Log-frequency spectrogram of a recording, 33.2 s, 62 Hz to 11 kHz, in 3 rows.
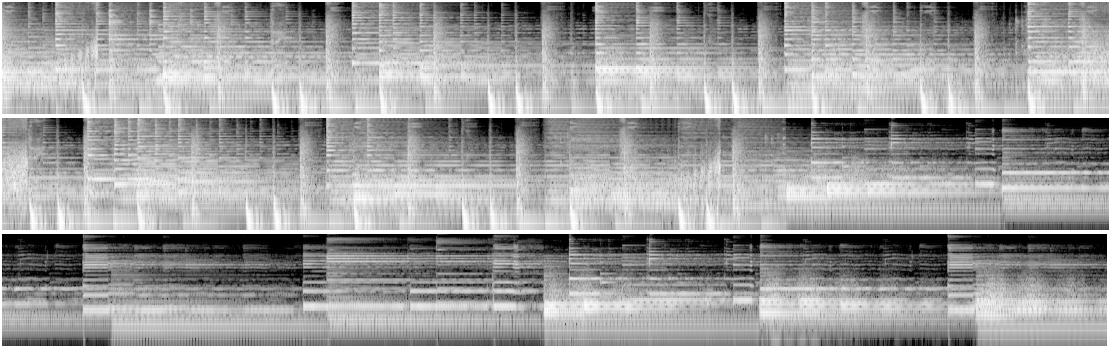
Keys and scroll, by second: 25.6 Delete, 32.3 ctrl+s.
